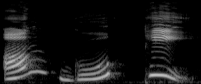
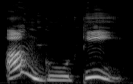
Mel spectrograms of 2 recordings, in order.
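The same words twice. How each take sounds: First: अंगूठी stretched very slowly and higher; slow drawn reading. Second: Said in the usual way. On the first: Shown as a demonstration. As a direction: draw out अंगूठी syllable by syllable. (अंगूठी को बहुत धीरे खींचकर पढ़िए) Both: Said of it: "चंद्र बिंदु से बने कुछ शब्दों".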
